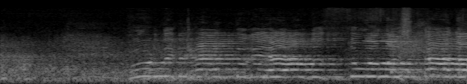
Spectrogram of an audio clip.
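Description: A man reads out loudly outdoors.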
